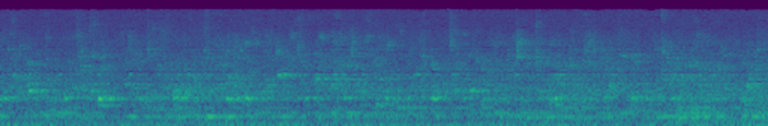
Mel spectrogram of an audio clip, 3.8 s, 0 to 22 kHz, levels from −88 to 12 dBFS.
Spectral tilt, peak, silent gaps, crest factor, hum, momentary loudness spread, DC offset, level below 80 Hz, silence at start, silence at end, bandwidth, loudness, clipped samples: -3 dB/octave; -14 dBFS; none; 18 dB; none; 2 LU; under 0.1%; -46 dBFS; 0 s; 0 s; 16.5 kHz; -31 LUFS; under 0.1%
